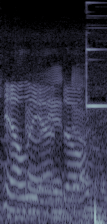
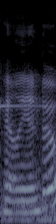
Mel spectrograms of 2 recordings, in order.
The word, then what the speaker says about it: Caliendo: Frank Cali. Frank Caliendo. Well, that's Frank Cali. Of course. Frank Caliendo. That's Frank Cali. Looks like Caliendo. Yeah. Frank Caliendo. That's correct. Yeah. That's Frank Caliendo, walk south graduate.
